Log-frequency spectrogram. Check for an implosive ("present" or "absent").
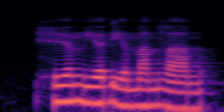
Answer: present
